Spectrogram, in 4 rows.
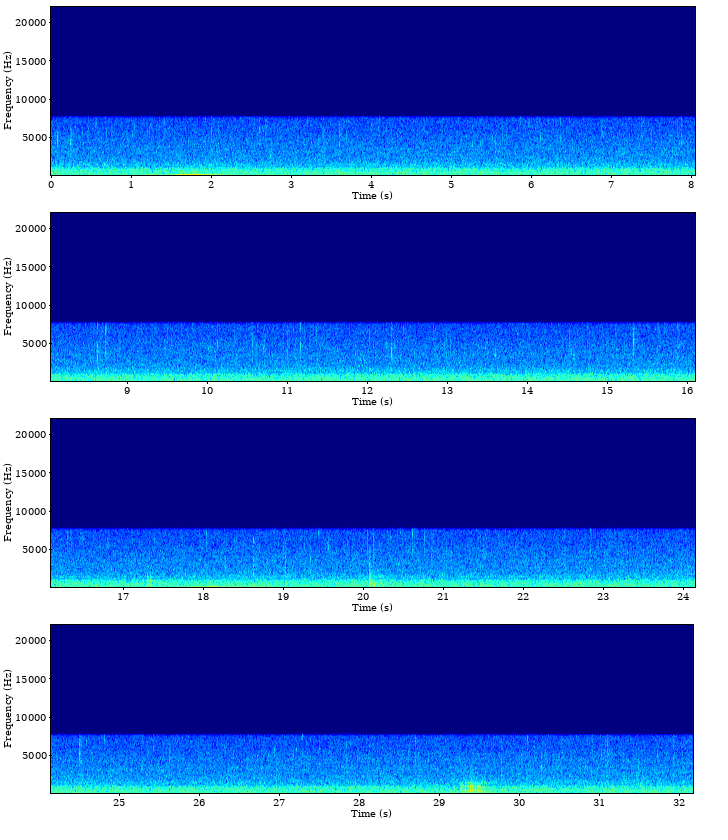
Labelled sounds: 29.3	29.5	croaking sound likely from a nearby submerged object, 0.91 to 1.1 kHz

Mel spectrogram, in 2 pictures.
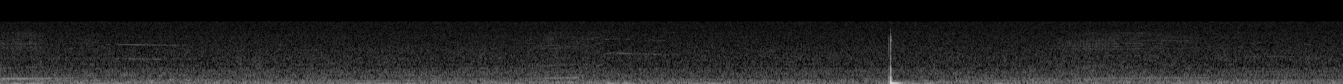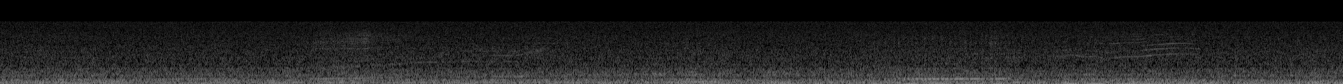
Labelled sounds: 1.2	1.8	humpback whale, 1.2 to 2.6 kHz
6.0	6.5	humpback whale, 1.5 to 1.7 kHz
18.3	18.6	humpback whale, 1.4 to 1.5 kHz
24.0	25.4	humpback whale, 1.2 to 2.9 kHz

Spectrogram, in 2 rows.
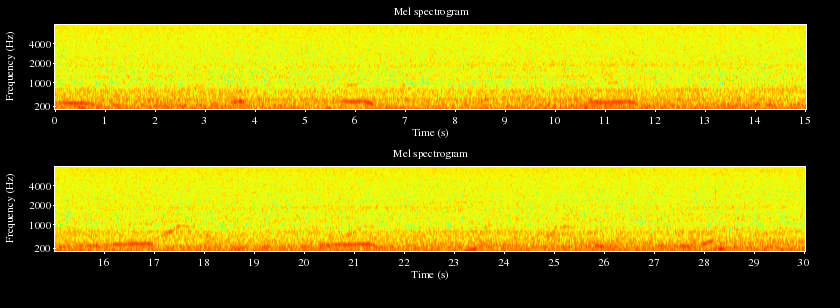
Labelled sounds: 11.0	11.3	humpback whale, 0.96 to 1.1 kHz
17.3	17.7	humpback whale, 0.80 to 0.99 kHz

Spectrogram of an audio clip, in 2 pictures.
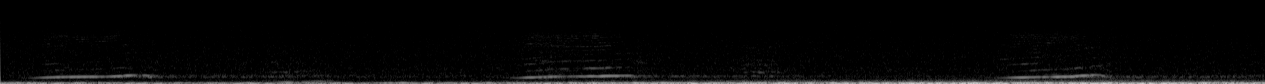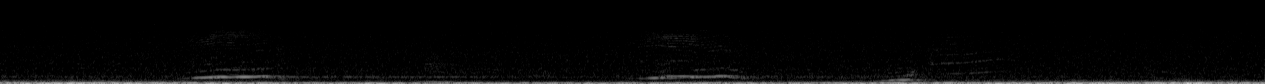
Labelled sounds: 5.7	6.2	humpback whale, 0.80 to 3.8 kHz
10.1	10.4	humpback whale, 0.90 to 4.0 kHz
19.1	20.0	humpback whale, 1.8 to 3.8 kHz
21.9	22.6	humpback whale, 0.90 to 1.2 kHz

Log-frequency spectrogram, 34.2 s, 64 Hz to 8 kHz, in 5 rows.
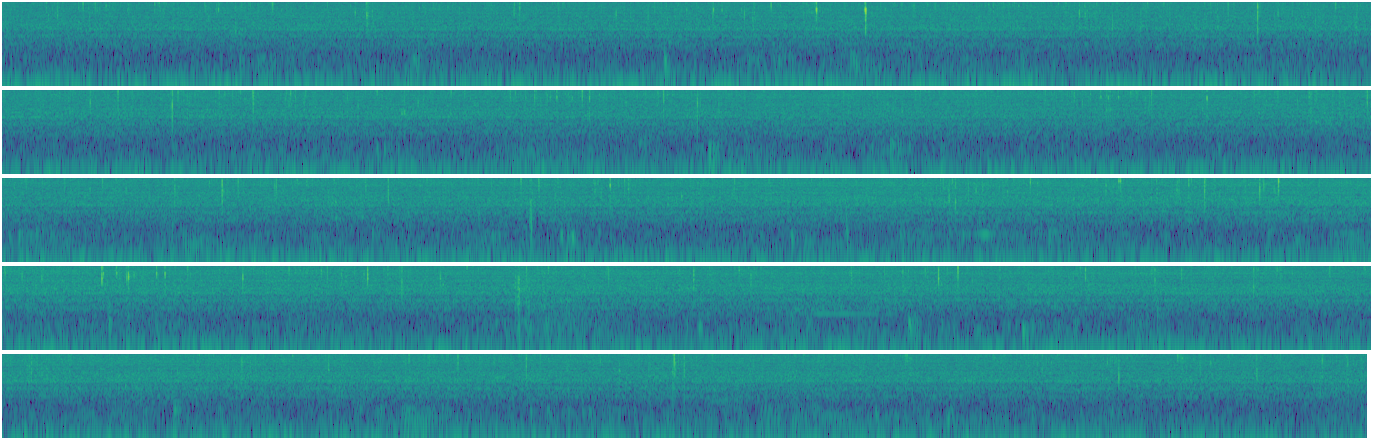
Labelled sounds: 13.5	14.9	fish, 0.02 to 0.51 kHz
18.8	22.1	undetermined biological sound, 2.4 to 8.0 kHz
33.6	34.2	killer whale, 0.10 to 3.3 kHz

